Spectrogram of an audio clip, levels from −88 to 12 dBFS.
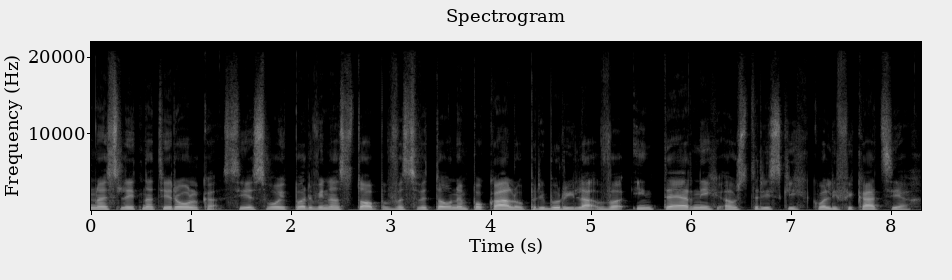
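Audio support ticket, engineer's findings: Listened to the speech clip in full and heard nothing wrong with the audio, so there's nothing to chase on this ticket.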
